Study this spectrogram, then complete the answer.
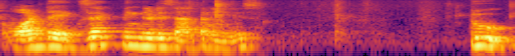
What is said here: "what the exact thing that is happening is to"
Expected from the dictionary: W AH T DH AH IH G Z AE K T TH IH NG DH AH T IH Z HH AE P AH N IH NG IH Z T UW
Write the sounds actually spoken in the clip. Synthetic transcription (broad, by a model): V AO T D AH IH G Z AE K T T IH NG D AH T IH Z HH AE P AH N IH NG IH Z T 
